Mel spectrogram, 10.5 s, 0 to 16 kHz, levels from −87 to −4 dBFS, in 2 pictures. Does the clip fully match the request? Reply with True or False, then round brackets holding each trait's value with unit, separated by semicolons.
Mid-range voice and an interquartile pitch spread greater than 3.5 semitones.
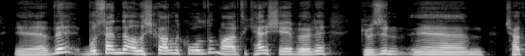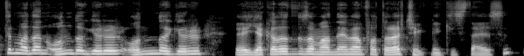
True (165 Hz; 4.4 semitones)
